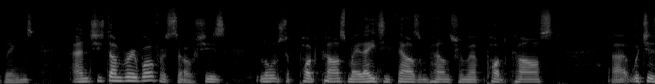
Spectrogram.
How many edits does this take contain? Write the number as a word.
zero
